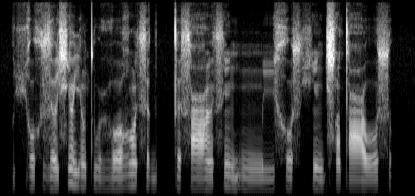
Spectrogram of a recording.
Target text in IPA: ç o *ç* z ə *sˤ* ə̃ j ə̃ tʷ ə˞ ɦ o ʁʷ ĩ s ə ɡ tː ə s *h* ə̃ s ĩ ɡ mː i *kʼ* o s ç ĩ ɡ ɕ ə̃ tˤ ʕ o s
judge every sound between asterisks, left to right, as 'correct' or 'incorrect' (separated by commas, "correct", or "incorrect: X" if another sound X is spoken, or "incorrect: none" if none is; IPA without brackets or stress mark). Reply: incorrect: x, incorrect: ɕ, incorrect: ʕ, incorrect: x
